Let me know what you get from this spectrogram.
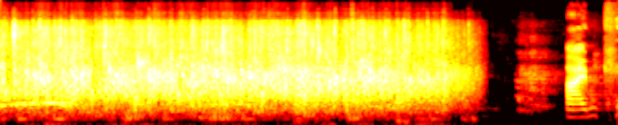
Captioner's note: applause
